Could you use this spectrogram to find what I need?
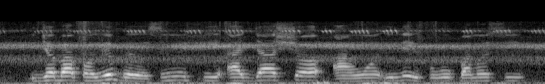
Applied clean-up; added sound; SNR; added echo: none; Cricket / Frog; 8 dB; none.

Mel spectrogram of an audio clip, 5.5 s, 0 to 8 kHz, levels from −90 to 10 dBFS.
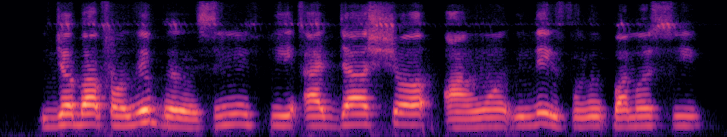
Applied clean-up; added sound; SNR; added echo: neural mask model DeepFilterNet 3.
